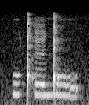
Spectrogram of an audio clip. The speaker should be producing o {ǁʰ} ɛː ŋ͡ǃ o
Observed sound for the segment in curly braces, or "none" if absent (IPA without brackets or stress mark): ǃʰ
